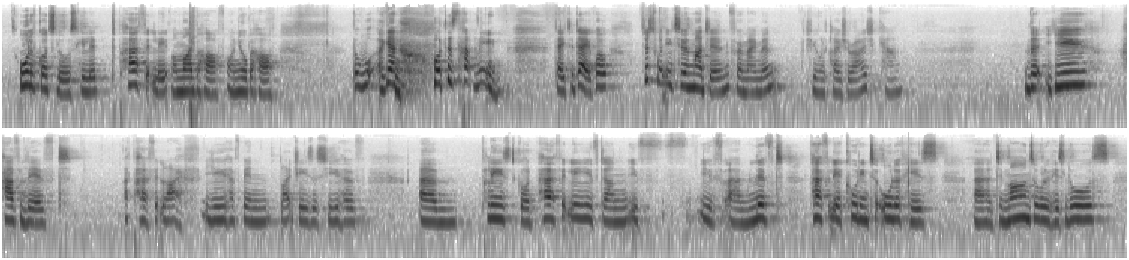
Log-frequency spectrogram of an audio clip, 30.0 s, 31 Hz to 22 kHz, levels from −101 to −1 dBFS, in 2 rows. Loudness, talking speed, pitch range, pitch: -28 LUFS, 155 wpm, 210-255 Hz, 230 Hz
